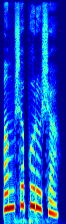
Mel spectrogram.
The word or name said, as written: ಅಂಶಪುರುಷ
